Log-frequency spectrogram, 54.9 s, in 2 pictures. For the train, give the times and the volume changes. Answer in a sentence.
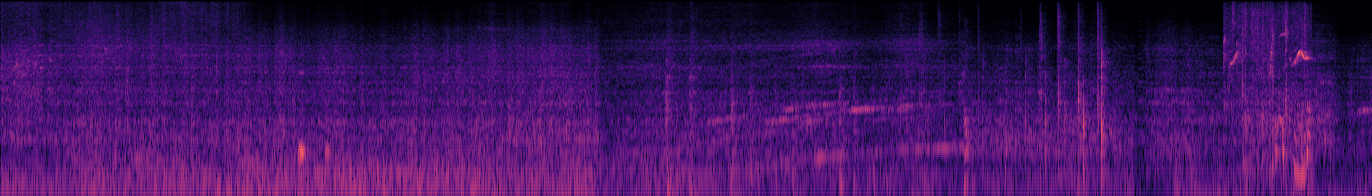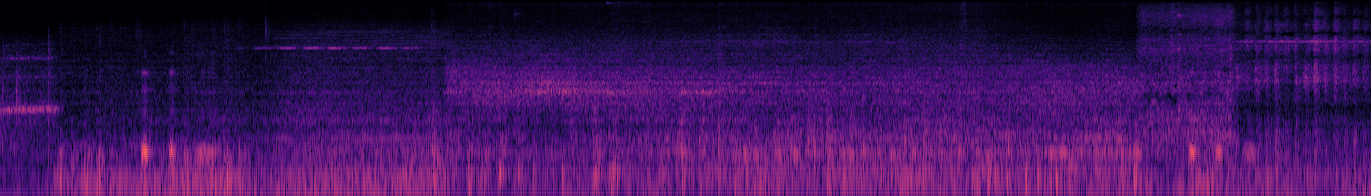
You can hear the train from 0.0 to 54.8 s, at a steady volume.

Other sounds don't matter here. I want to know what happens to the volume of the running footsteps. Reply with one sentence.
The volume of the running footsteps goes down, then up.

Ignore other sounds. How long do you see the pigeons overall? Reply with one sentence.
You can hear the pigeons for 2 seconds altogether.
